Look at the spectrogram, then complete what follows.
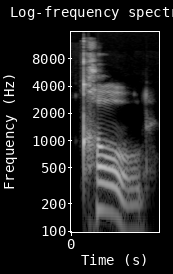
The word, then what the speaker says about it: cold: Old, cold, told, fold. Here we're using a long O sound, but it changes because of the dark L.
